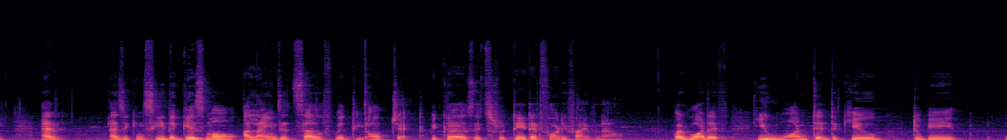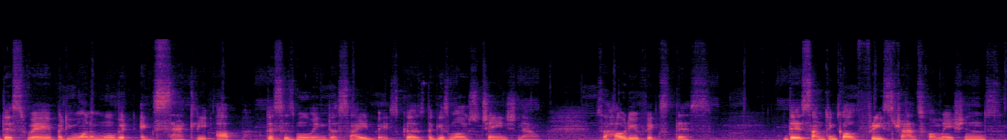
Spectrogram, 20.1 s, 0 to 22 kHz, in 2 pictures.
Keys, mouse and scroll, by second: 6.6 alt+click, 6.7-10.4 alt+drag, 12.7-14.1 drag, 14.1 ctrl+z, 17.5 alt+click, 18.4 alt+right click, 18.8 alt+click, 19.5-20.1 alt+middle drag.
